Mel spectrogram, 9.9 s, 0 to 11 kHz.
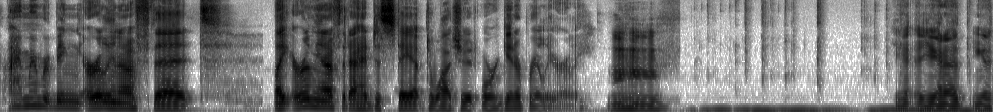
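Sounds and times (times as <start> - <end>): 
speech: 0.2 - 6.8, 9.0 - 9.9
steady low hum: 6.8 - 9.9
keyboard keys tapping: 6.9 - 9.9.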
